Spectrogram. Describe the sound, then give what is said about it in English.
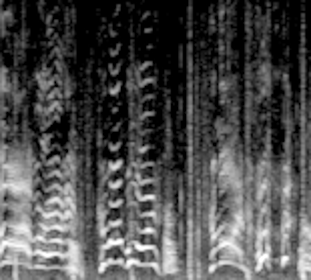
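A dog named Brownie barks and yips excitedly in quick, uneven bursts, fairly loud, with high whiny yelps mixed in as it romps with a boy. “Todd, his younger brother, was romping with their dog, Brownie.”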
